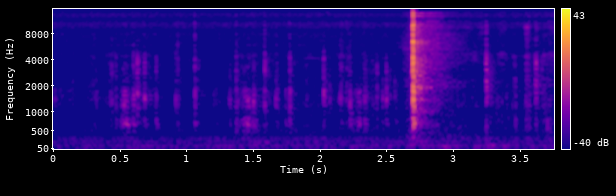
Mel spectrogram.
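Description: A hollow white plastic Dreamcast controller is held in both hands while the thumbs click its face buttons and tap the shell. Quiet, soft plastic clicks and taps patter throughout, broken by one sharp, bright click near the end that dies away almost instantly.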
